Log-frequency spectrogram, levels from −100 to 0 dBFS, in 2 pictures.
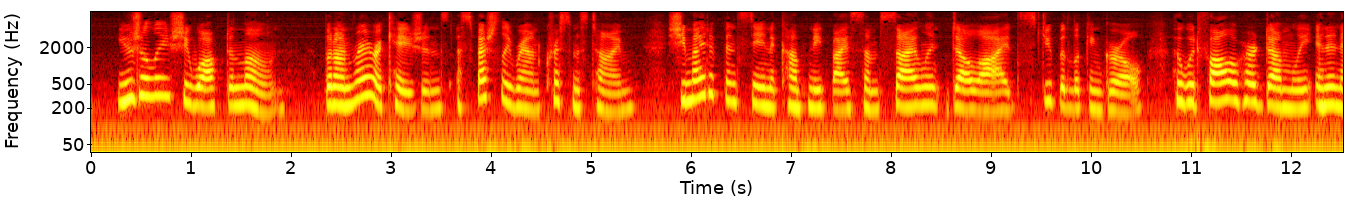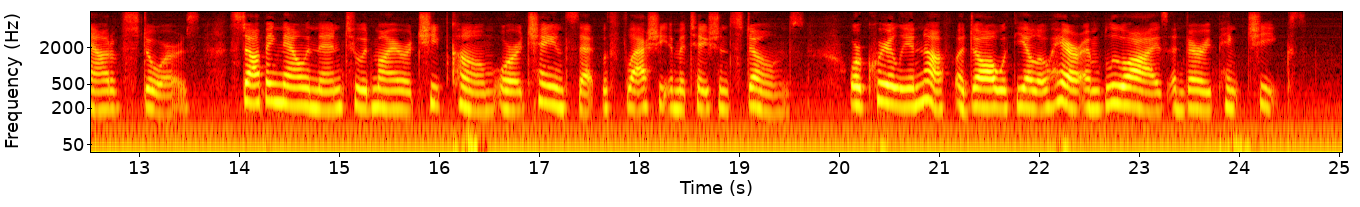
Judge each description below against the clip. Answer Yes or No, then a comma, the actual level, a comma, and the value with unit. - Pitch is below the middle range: No, high, 210 Hz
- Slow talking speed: No, average, 165 wpm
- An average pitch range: Yes, average, 3.1 semitones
